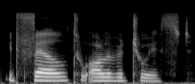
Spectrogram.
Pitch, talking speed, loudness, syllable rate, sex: 165 Hz, 155 wpm, -17 LUFS, 3.8 syllables/s, female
